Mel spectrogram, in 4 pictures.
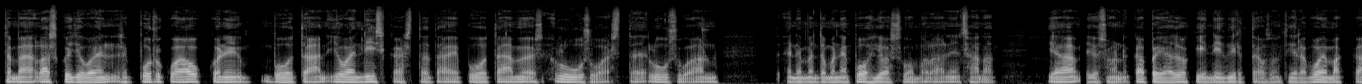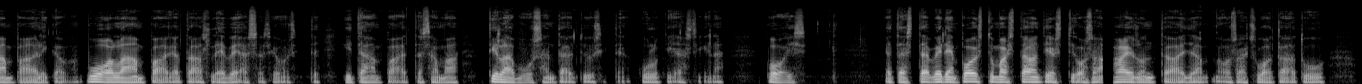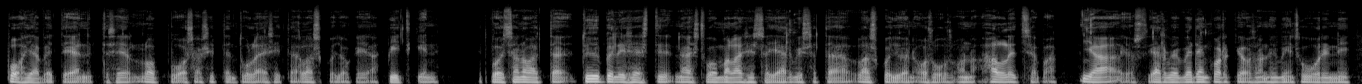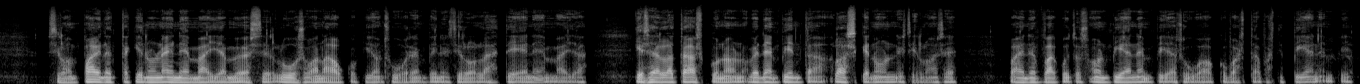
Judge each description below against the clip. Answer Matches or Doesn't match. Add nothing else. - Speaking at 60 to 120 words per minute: Doesn't match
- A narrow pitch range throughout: Matches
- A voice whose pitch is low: Matches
